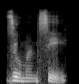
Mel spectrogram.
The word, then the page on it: zoomancy: Indian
